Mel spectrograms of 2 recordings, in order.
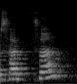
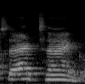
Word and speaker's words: satsang: And what, that's why it's called satsang. It's not satsang, okay, yeah. Even though all you do is sit and sing, you still have to pronounce it satsang.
